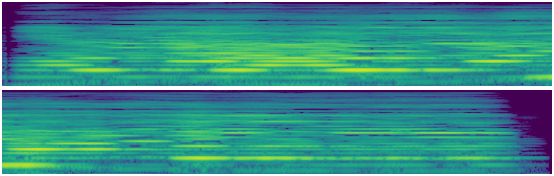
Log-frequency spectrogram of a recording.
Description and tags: Robot Love Scream
Robot singing what it believes to be a love song.
Own voice recording edited with Audacity using delay filter.
scream, weird, creepy, robotic, digital, robot, cyborg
